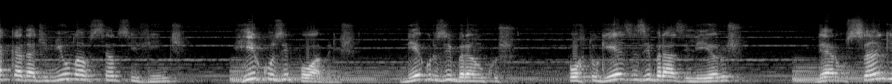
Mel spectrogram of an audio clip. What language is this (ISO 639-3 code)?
por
